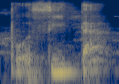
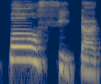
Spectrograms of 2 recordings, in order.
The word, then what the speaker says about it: posita: Y lo mismo va a pasar con posita, que estuvo muy bien leído. Si tuviera el macrón sobre la I, cosa que no tiene, si hubiera sido posita. Entonces, el acento, como no está, la marca de larga no está en la sílaba sí, se recorre una sílaba antes. Posita.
